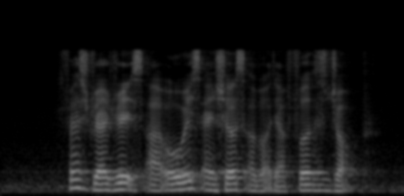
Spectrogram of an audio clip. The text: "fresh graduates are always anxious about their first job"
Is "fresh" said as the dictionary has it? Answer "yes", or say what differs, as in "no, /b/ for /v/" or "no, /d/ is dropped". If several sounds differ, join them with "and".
no, /ɹ/ is dropped and /s/ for /ʃ/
